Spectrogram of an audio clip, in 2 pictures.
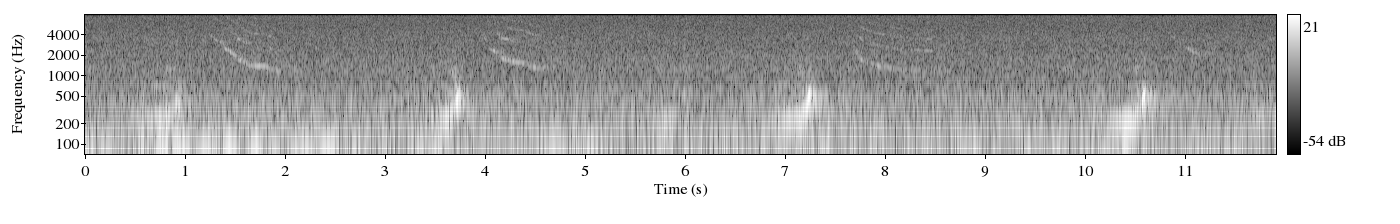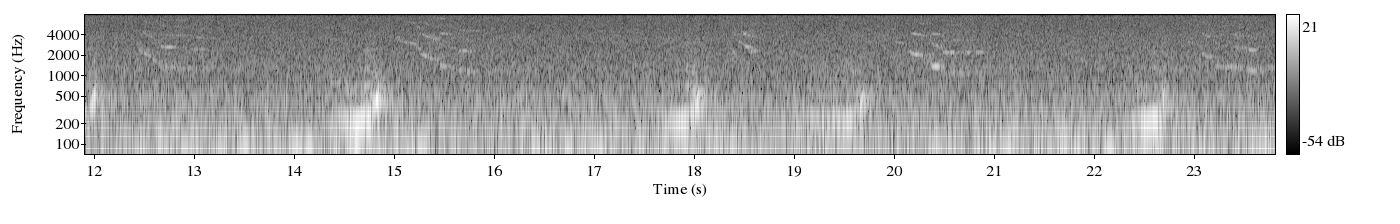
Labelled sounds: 1.5	2.0	humpback whale, 1.1 to 1.8 kHz
4.1	4.7	humpback whale, 1.2 to 5.2 kHz
7.7	8.5	humpback whale, 1.3 to 2.5 kHz
11.0	11.2	humpback whale, 2.0 to 2.8 kHz
12.7	13.0	humpback whale, 3.9 to 4.1 kHz
15.4	15.9	humpback whale, 1.1 to 4.7 kHz
20.5	20.8	humpback whale, 2.1 to 2.3 kHz
23.2	23.7	humpback whale, 1.2 to 4.1 kHz

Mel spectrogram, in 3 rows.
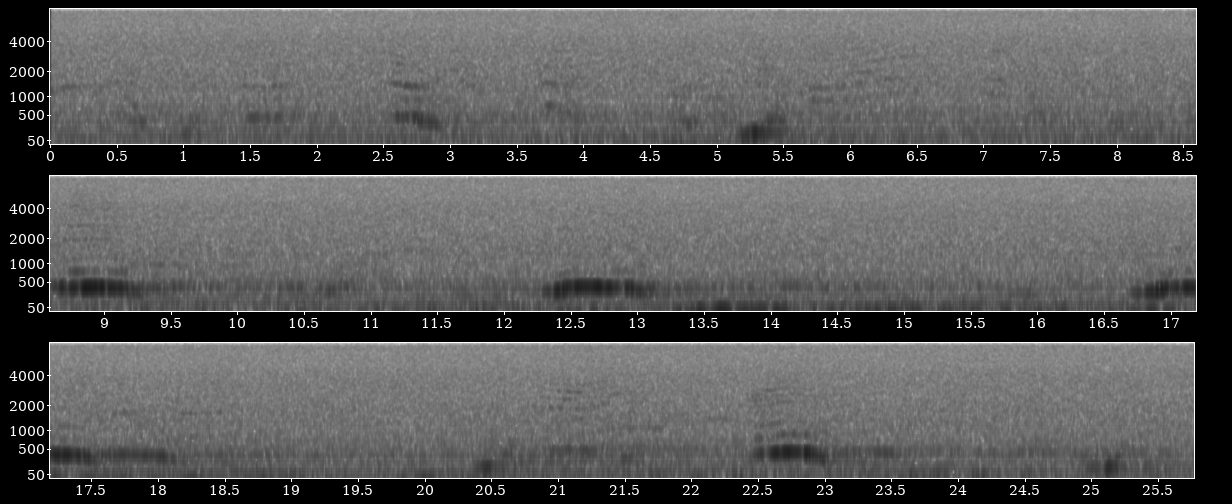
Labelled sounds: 2.5	2.8	humpback whale, 1.3 to 1.6 kHz
6.3	6.6	humpback whale, 2.8 to 3.0 kHz
8.7	9.0	humpback whale, 1.9 to 2.8 kHz
22.6	22.9	humpback whale, 0.80 to 0.93 kHz

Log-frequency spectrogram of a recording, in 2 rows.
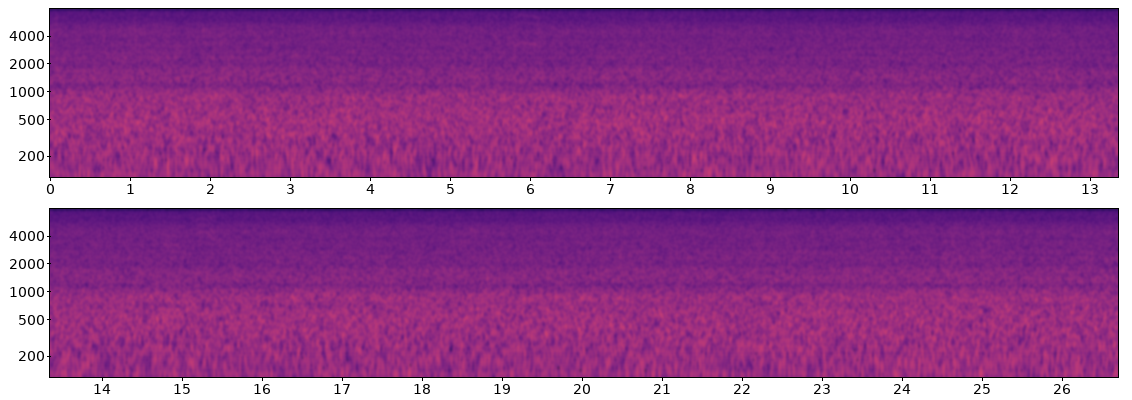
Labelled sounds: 5.8	6.1	Pacific white-sided dolphin, 3.2 to 6.8 kHz

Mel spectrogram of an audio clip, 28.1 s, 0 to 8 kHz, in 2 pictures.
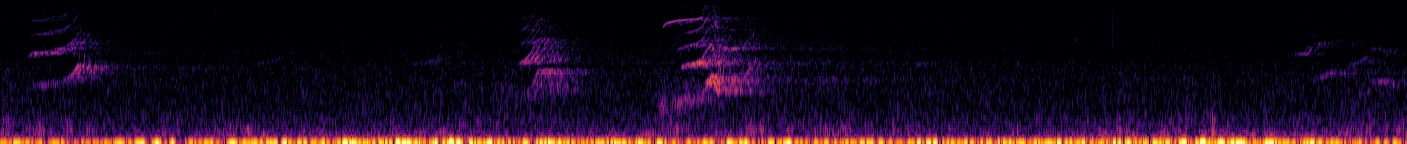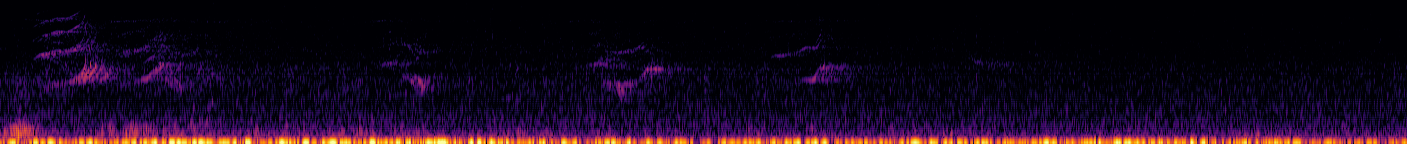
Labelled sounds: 0.1	1.2	killer whale, southern resident, 0.42 to 6.4 kHz
5.1	5.8	killer whale, southern resident, 1.1 to 6.7 kHz
12.9	14.0	killer whale, southern resident, 0.71 to 3.7 kHz
14.3	16.2	killer whale, southern resident, 0.28 to 6.0 kHz
17.8	18.4	killer whale, southern resident, 1.0 to 3.4 kHz
19.9	20.8	killer whale, southern resident, 0.95 to 5.2 kHz
21.7	22.6	killer whale, southern resident, 1.4 to 5.4 kHz

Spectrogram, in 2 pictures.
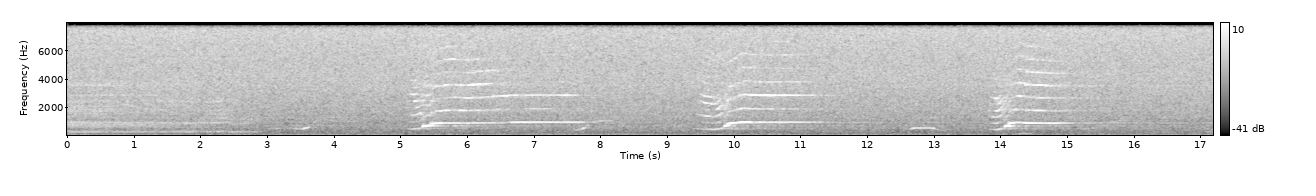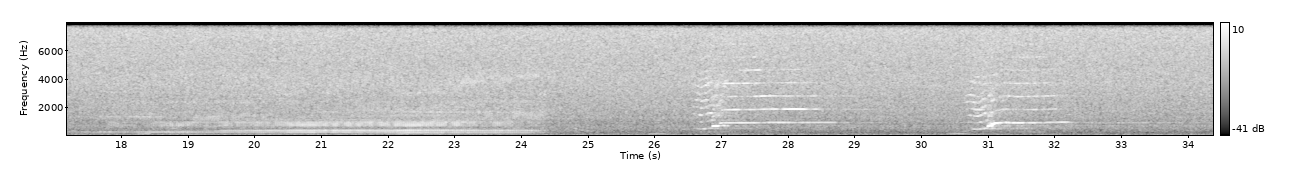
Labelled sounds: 5.3	7.3	humpback whale, 0.80 to 5.5 kHz
7.9	8.2	humpback whale, 1.0 to 1.1 kHz
9.5	10.9	humpback whale, 0.80 to 3.8 kHz
13.8	14.9	humpback whale, 0.80 to 3.8 kHz
15.3	15.8	humpback whale, 4.4 to 4.7 kHz
26.6	28.3	humpback whale, 0.83 to 4.8 kHz
30.6	31.6	humpback whale, 0.80 to 2.9 kHz
31.9	32.2	humpback whale, 0.93 to 1.0 kHz

